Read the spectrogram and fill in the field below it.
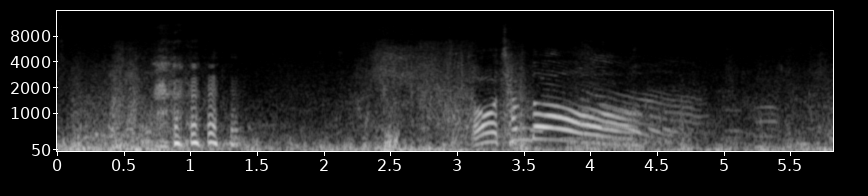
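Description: A young woman exclaims excitedly nearby.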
